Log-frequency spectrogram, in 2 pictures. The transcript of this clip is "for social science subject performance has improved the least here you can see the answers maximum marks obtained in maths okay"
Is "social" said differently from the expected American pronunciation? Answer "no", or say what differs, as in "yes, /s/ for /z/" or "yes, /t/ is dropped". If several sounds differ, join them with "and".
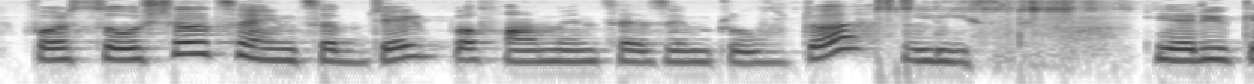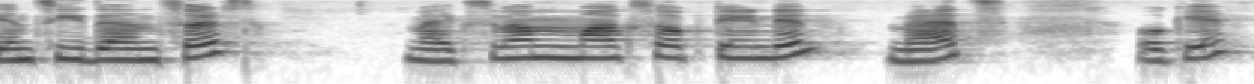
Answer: no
